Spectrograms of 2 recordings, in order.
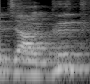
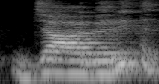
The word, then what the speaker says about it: जागरित: कहते हैं हमें जागृत अवस्था में कर गए, हमें उन्होंने जागृत किया। जागृत नहीं करते, जागरित करते हैं। क्या करते हैं? जागरित। जागरित, जागरित, जागृत नहीं, जागरित।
